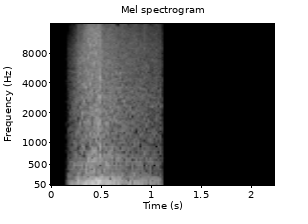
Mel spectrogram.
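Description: A brief rush of noise with a low rumble under it, swelling to its loudest about half a second in and then cutting off abruptly just after a second.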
